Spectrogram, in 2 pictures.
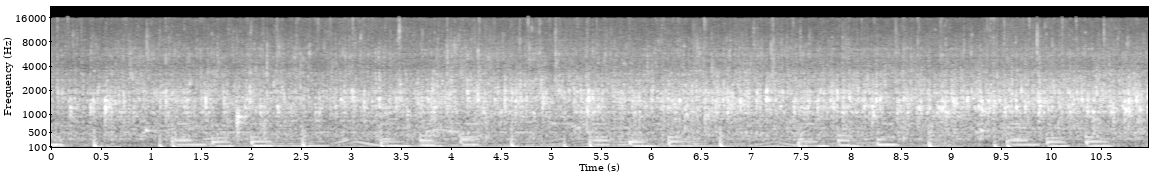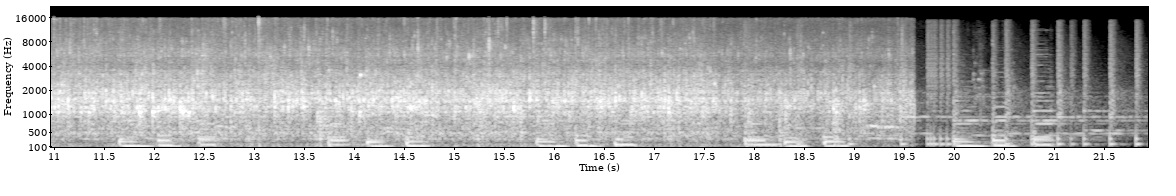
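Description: Battered chicken pieces deep-frying in hot oil in a nonstick frying pan: a steady, dense crackling sizzle.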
